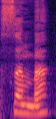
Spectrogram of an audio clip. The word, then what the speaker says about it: samba: en la palabra zamba la primera a tiene que ser nasal porque está dentro de una sílaba y seguida en la misma sílaba por una m o n es el mismo caso de compra Santa campo lji yo no digoo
